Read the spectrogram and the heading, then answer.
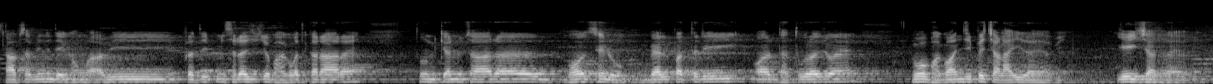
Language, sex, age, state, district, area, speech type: Hindi, male, 18-30, Madhya Pradesh, Betul, urban, spontaneous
